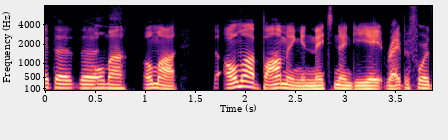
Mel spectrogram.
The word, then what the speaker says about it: Omagh: Omagh.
